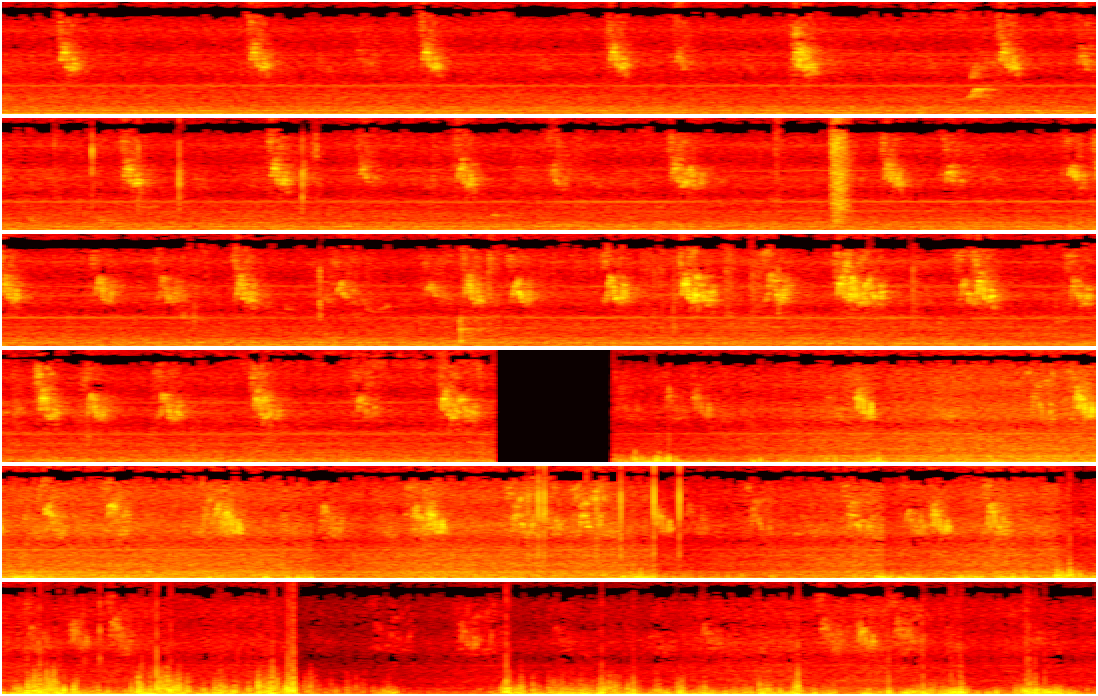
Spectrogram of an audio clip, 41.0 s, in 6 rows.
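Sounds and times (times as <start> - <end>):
steady low hum: 0.0 - 23.6, 24.4 - 41.0
small bird chirping: 5.8 - 6.9, 12.3 - 23.6.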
